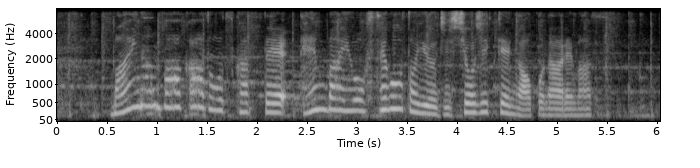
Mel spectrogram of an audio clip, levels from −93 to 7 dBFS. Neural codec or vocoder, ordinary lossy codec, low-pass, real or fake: vocoder, 22.05 kHz, 80 mel bands, HiFi-GAN; none; 7.2 kHz; fake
